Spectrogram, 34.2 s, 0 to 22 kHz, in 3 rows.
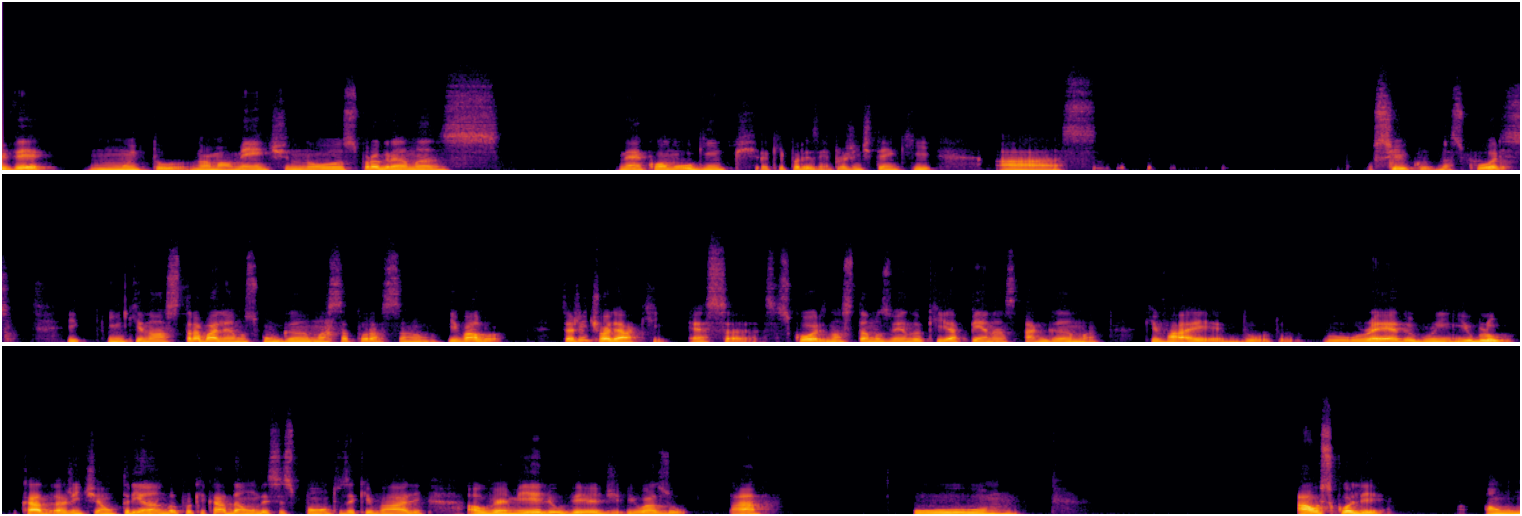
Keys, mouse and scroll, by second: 1.7 alt+Tab, 15.1 alt+Tab.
